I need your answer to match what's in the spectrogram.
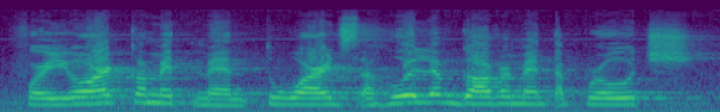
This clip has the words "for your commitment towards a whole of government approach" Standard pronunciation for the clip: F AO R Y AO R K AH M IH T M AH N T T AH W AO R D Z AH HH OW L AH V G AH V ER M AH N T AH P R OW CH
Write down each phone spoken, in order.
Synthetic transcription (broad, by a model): F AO R Y AO R K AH M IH T M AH N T T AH W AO R D S AH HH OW L AH V G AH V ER M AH N T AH P R OW CH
